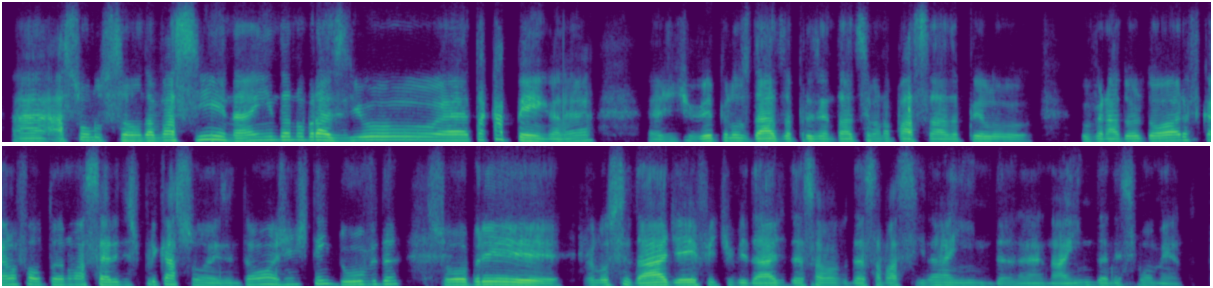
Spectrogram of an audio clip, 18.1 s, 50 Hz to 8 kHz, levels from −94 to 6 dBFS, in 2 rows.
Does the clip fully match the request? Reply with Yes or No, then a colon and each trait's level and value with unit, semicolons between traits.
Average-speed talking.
Yes: average, 145 wpm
